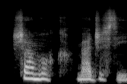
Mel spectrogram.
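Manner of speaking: usual speaking voice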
